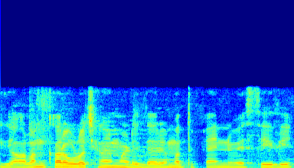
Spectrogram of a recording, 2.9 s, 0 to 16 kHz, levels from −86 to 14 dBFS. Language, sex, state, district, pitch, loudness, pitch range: Kannada, male, Karnataka, Raichur, 130 Hz, -19 LUFS, 130-140 Hz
